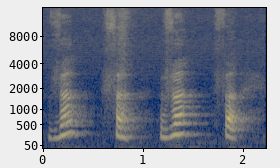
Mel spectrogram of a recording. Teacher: the position of the lips is the same except one is voiced and one is voiceless one uses the vocal cords and one doesn't so why is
